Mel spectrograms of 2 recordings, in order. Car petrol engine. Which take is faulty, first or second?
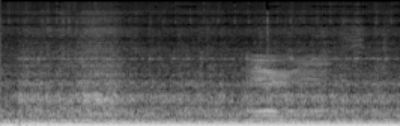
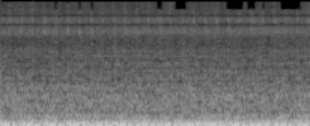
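first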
